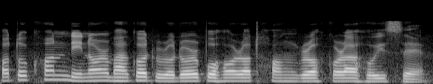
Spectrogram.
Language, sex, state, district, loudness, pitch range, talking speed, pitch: Assamese, male, Assam, Sonitpur, -16 LUFS, 150-170 Hz, 125 wpm, 155 Hz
